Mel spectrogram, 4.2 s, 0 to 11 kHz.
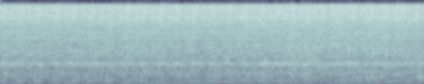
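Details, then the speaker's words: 1987 Chevy 305 TBI truck on first firing running on wood gas only, no gasoline, mixture being adjusted by hand without touching timing; steady even idle with slight hiss, no knocks or misses; normal idle. "You can hear it pulling as you get as you change it. Oh, look at that. That's without playing with the timing. No. That's it. Running on wood gas only."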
